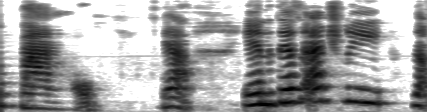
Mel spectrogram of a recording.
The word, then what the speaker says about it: bao: like meat and vegetables it's pronounced like a bow yeah and there's actually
